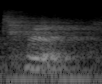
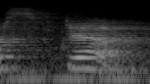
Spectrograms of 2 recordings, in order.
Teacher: So with Tim, it's called aspirated. Stem, it's released. You can let the air flow out completely, but it's not aspirated. There isn't that puff of air.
